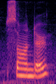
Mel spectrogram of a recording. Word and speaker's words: Sonder: Pronounced Sonder, can be used as a noun or a verb, as you would use the word wonder.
